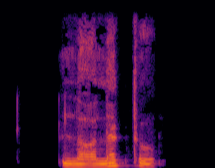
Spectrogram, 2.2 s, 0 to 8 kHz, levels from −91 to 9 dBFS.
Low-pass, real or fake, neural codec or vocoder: 7.2 kHz; real; none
